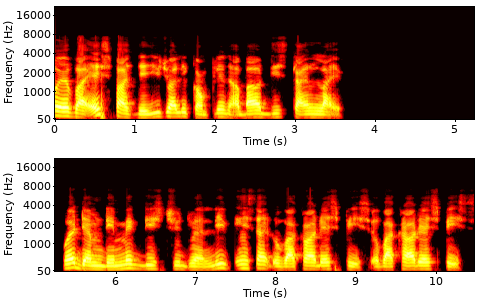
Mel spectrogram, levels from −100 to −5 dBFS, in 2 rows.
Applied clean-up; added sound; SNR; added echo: none; none; none; none.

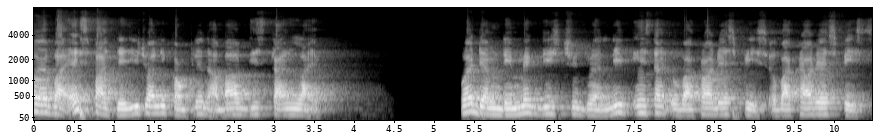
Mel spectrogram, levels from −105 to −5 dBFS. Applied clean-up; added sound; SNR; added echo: none; none; none; reverberation time 0.8 s.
